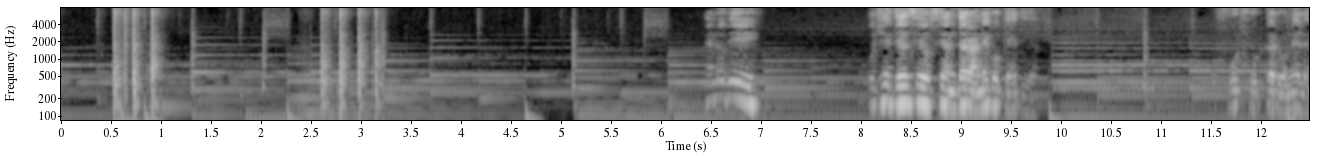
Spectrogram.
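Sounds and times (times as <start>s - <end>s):
knocking on a door: 0.5s - 1.1s, 2.6s - 3.3s
speech: 6.5s - 7.1s, 8.1s - 9.9s, 11.7s - 12.4s.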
